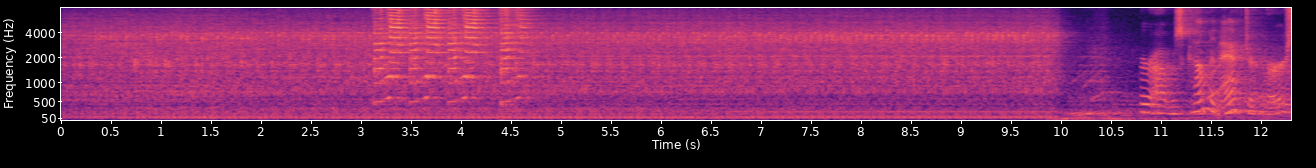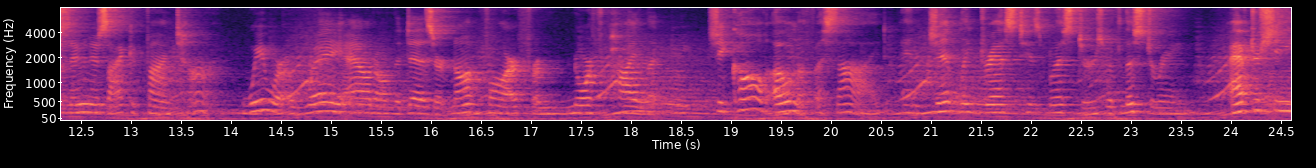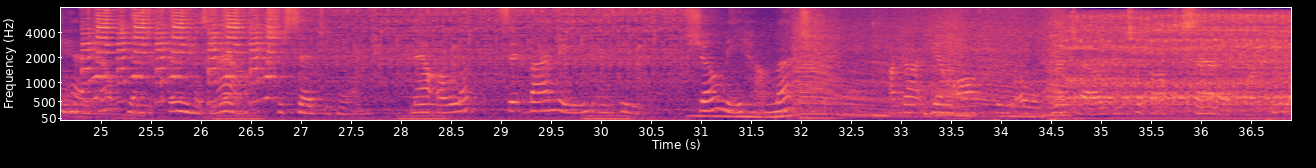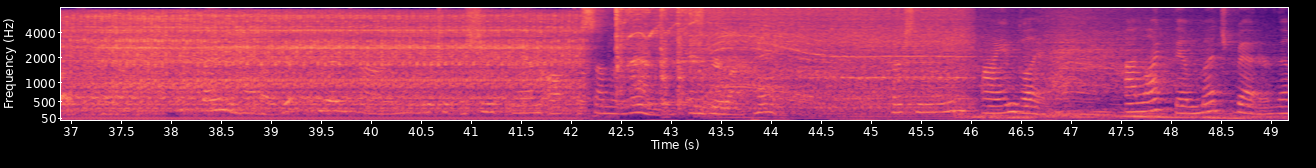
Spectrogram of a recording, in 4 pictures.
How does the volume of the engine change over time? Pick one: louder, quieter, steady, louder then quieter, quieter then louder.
louder.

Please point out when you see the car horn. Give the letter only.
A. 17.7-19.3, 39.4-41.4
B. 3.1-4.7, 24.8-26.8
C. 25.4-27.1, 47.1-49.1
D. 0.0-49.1
B.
